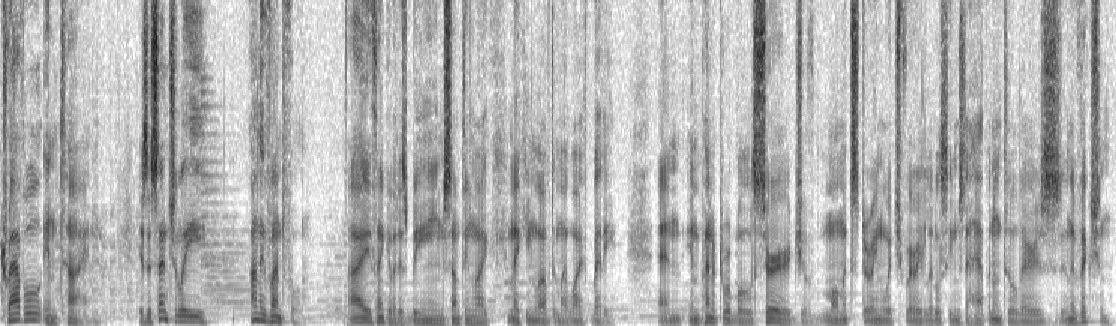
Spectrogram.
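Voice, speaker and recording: Very deep, deadpan disgruntled inventor, read by a man. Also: moderate pace, faint music behind. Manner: deadpan, wry, fussily verbose. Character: disgruntled, self-justifying inventor, a married time traveller. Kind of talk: first-person dramatised short-story reading.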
